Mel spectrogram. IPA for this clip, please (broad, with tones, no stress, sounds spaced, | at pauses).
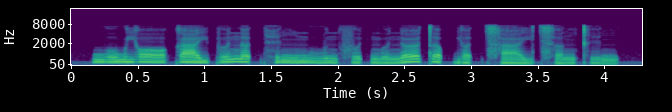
w o˨˧ w j ɔː˨˧ k aː˧ j p ɵ˥ n ɐ˨˥ t̚ h ɪ˧ ŋ m uː˨ n f ɵ˨ t̚ m ɵ˨˥ n œː˥ t̪ ɐ˨ p̚ j ɐ˨˥ t̚ t͡sʰ aː˨ j t͡sʰ ɐ˨˧ ŋ kʰ ɪ˨˩ ŋ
